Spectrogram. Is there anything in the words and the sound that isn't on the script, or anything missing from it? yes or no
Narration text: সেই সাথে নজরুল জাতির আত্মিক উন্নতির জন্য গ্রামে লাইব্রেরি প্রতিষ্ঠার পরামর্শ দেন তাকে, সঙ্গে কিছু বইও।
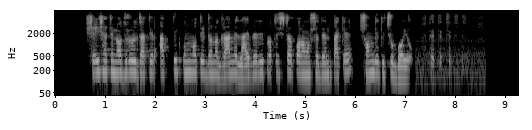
yes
